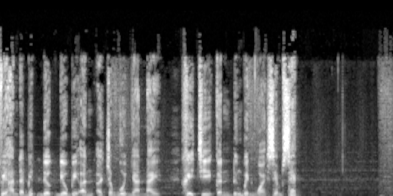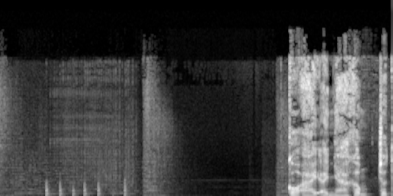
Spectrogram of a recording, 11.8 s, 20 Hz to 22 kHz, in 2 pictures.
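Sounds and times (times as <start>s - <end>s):
speech: 0.0s - 4.6s, 10.2s - 11.7s
sharp knocks on a door at night: 6.6s - 8.0s.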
